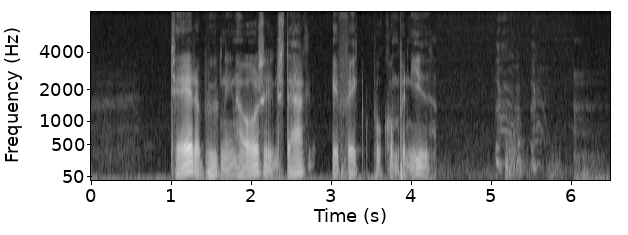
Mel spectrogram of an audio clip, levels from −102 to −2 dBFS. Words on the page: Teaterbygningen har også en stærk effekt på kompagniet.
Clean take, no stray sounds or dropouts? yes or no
no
